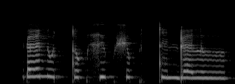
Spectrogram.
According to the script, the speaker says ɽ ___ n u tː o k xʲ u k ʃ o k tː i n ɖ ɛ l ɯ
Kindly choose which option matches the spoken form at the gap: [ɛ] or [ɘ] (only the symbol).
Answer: ɛ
